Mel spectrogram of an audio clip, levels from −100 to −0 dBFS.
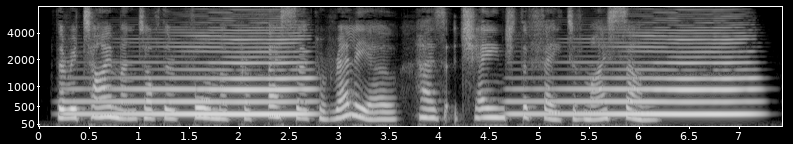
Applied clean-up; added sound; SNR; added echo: none; Wind instrument, woodwind instrument; -5 dB; none.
